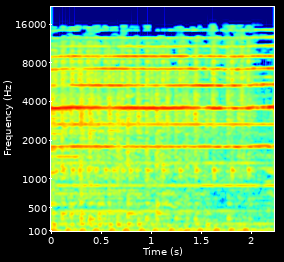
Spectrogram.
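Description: Clarinet holding one long high note over a steady drum beat from the dhol and band: the held closing note of a lively Armenian dance medley.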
